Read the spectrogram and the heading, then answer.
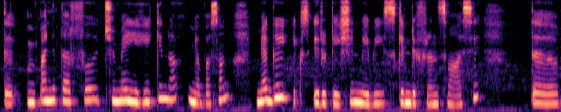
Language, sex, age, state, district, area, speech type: Kashmiri, female, 18-30, Jammu and Kashmir, Pulwama, rural, spontaneous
